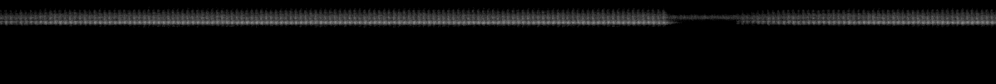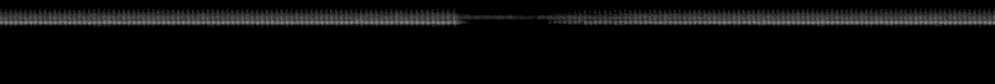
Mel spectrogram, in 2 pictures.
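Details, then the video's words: Grasshopper chorus of high, hissing pulses at a steady four beats per second, interrupted by two short quiet gaps around seven and fifteen seconds before resuming at the same pitch. "3 Hours of Grass Hopper Sounds"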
